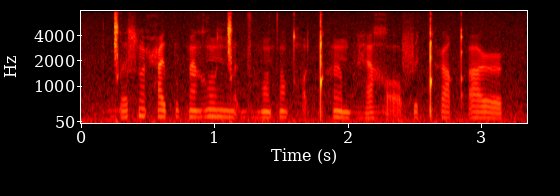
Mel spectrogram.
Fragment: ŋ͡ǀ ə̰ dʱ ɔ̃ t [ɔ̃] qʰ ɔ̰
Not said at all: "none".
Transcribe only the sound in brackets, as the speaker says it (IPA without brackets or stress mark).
ɔ̃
